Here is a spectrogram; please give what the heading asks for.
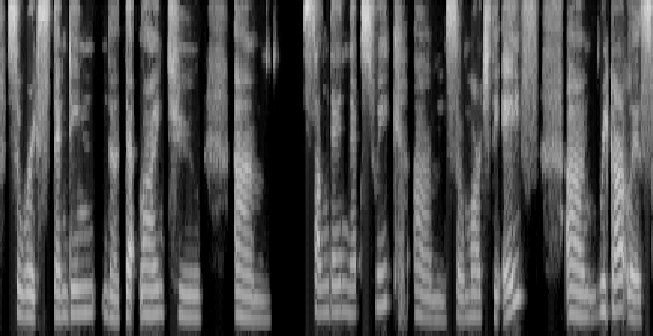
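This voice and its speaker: A woman's voice: medium pitch, darkish tone, no room sound. A woman announcing a mentorship program on a meeting call, her voice strained from a cold, with many fillers and trailing off.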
